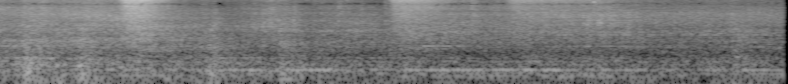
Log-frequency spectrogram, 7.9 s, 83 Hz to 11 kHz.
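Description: Keihan 8000-series electric train moving slowly along an underground station platform: steady rolling rumble and wheel noise with a low hum, easing off gradually, and brief hisses about a second and a half, four and five seconds in.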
